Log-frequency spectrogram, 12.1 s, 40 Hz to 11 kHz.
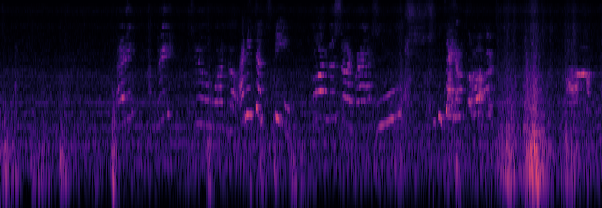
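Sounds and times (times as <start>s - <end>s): thumps on inflatable bounce house: 2.2s - 2.5s, 9.9s - 11.9s.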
